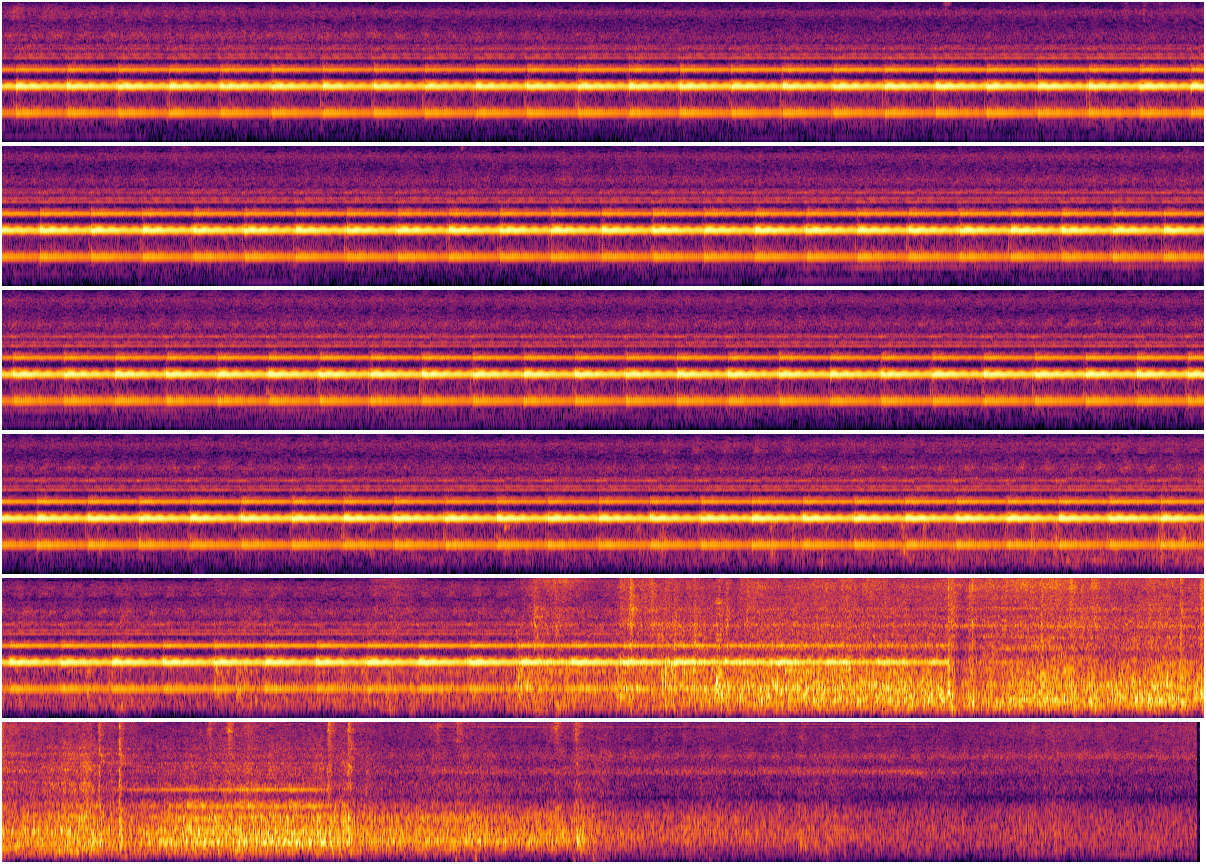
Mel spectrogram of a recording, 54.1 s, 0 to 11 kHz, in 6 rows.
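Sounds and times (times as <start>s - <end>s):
level crossing warning bell: 0.0s - 54.0s
train passing rumble: 28.4s - 54.0s.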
